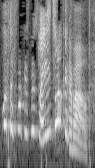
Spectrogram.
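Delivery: put-on a kid's shocked inner voice going way up; stunned disbelief. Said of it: "in my mind".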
